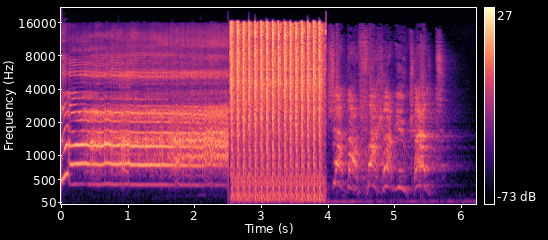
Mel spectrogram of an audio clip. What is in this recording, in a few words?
guy dying; p90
